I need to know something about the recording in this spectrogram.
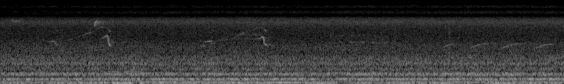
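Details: Swarm of honeybees appearing suddenly outdoors on a day of nice weather, a beekeeper called in: steady dense droning hum fills the clip, with faint chirping birds above and a person marveling that they are everywhere.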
